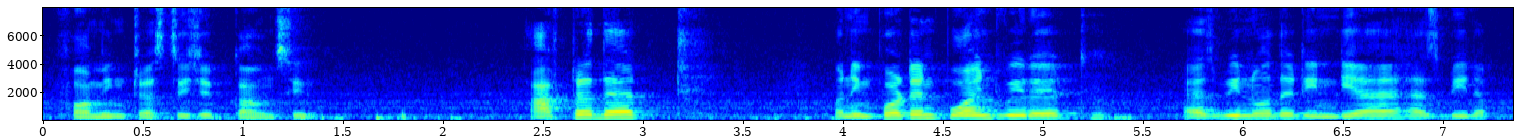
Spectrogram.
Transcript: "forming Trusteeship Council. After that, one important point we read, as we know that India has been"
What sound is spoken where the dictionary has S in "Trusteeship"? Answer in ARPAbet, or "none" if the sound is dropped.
S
